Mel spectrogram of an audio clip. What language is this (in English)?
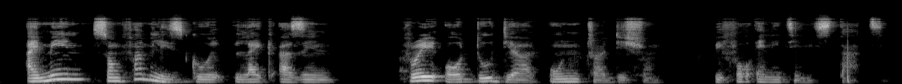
Nigerian Pidgin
